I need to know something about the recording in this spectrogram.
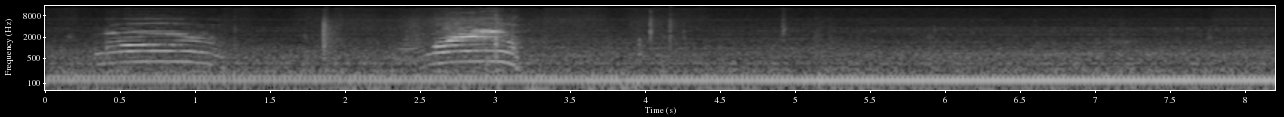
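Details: Loud Siamese cat Sienna, twelve years old, calling out while looking for love: two strong, bending meows in the first three seconds, then only a low electrical hum and faint clicks.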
